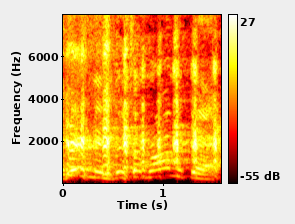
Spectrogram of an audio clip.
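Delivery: high, loud, laughing protest; mock outrage laughing. Real, not acted. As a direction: fake offence while cracking up.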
